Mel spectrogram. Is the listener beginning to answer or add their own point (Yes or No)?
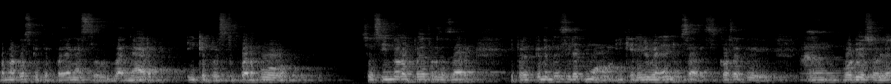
No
